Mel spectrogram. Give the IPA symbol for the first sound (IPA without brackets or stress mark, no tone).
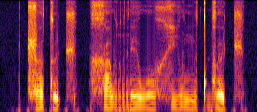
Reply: ʈ͡ʂ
